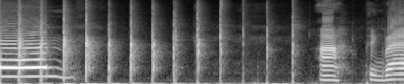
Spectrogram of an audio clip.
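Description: Two people clapping their hands in a steady run of about five claps a second, stopping about three seconds in.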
